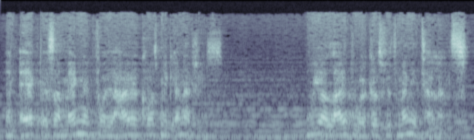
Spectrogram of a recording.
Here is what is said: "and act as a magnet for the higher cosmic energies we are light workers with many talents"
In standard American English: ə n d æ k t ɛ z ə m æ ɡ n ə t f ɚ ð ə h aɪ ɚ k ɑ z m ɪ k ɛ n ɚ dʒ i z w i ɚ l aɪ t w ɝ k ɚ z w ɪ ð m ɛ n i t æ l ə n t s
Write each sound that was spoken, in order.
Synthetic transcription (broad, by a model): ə n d æ k t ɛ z ə m æ ɡ n ə t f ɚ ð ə h aɪ ɚ k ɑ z m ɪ k ɛ n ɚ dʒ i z w i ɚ l aɪ t w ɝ k ɚ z w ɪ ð m ɛ n i t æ l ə n t s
